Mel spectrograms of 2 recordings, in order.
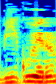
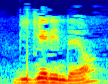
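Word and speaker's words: Miguel: 스페인어로 하면은 미구엘이라고 하는 발음이 있는데 미구엘은 아니고요. 미겔인데요.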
